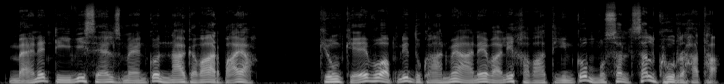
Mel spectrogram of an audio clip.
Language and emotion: Urdu, disgusted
